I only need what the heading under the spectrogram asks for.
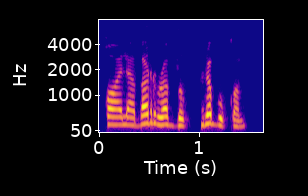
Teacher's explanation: بل کر کے نہیں پڑھیں گے، لام کو رو میں کمپلیٹ مرج کر دیں گے۔ یہ وہ ایگزامپل ہے کہ ریلیٹیوز ہوتے ہیں ایک دوسرے سے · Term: کمپلیٹ ادغام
